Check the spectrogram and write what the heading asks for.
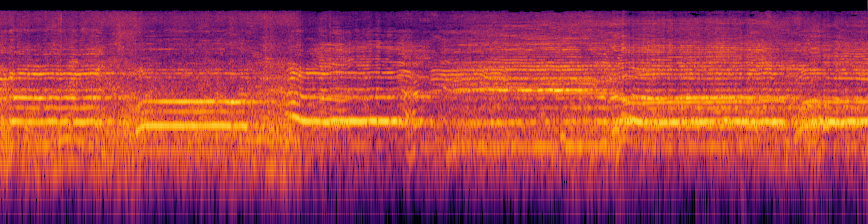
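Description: A group of voices, mostly men, singing together unaccompanied in long held notes that slide from one pitch to the next: a traditional Herzegovinian sung circle dance (kolo).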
